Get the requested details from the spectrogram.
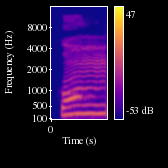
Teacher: And this is idgham shafawi. You're keeping the sound in your nose for a longer time.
